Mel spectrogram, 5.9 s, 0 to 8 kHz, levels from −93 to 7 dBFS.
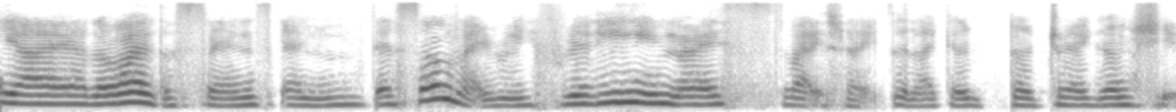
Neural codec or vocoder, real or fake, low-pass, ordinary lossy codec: codec, 16 kHz, 2 kbps, FreqCodec, smaller model; fake; 7.2 kHz; MP3, 64 kbps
